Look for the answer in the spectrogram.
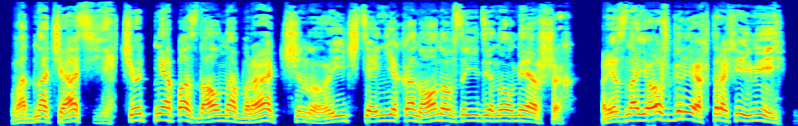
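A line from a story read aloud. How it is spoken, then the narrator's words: Menacing question. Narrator (Russian): грозно спросил начетчик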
